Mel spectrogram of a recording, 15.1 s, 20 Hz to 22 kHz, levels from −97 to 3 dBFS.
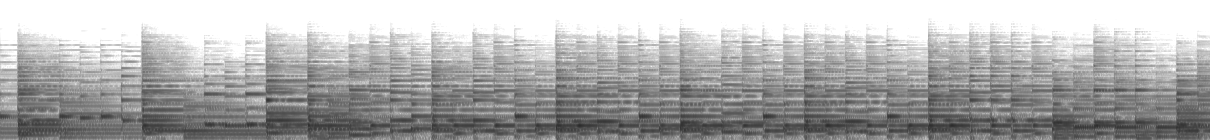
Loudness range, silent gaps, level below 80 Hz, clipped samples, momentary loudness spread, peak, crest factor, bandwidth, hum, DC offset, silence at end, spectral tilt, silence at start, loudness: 1 LU; none; -48 dBFS; under 0.1%; 5 LU; -6 dBFS; 16 dB; 8 kHz; none; under 0.1%; 0 s; -7 dB/octave; 0 s; -23 LUFS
